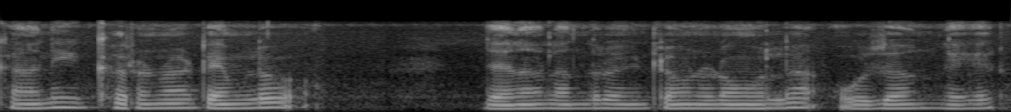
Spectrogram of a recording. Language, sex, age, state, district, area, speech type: Telugu, male, 18-30, Andhra Pradesh, Eluru, rural, spontaneous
